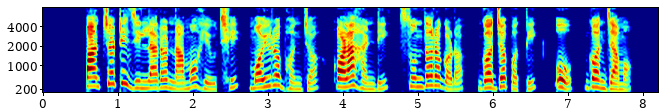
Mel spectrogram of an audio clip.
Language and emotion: Odia, neutral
